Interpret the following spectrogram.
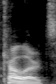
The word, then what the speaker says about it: Kallax: It's Kallarts is actually how it's pronounced.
